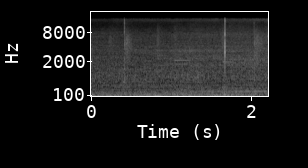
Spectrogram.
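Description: Low, steady outdoor background rumble with a couple of faint, short clicks.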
